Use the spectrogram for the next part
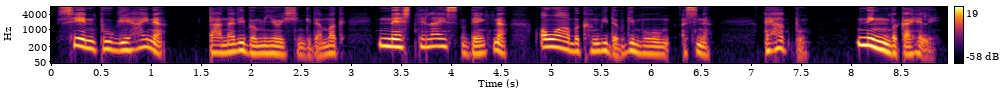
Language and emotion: Manipuri, disgusted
